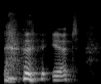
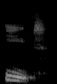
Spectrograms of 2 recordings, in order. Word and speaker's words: it: Uh the way you make it is with it it is with a relaxed mouth. So, it it, you can see here that my mouth is relaxed. It's not eat eat, where your mouth is stretched.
